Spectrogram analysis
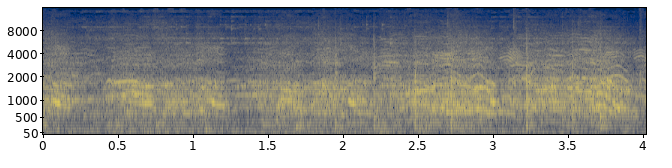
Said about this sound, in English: On the street in front of a big convention center, there were clusters of Elizabeth Warren supporters, Amy Klobuchar fans, Kamala Harris campaign volunteers in bright yellow shirts. They were all cheering and chanting for their candidates.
